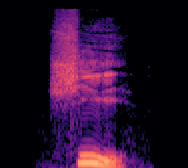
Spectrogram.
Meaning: ski
- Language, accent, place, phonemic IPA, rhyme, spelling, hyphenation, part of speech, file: German, Germany, Berlin, /ʃiː/, -iː, Ski, Ski, noun, De-Ski.ogg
